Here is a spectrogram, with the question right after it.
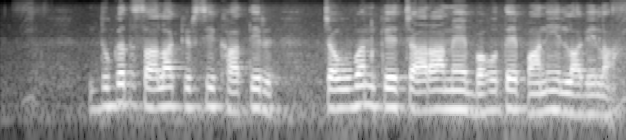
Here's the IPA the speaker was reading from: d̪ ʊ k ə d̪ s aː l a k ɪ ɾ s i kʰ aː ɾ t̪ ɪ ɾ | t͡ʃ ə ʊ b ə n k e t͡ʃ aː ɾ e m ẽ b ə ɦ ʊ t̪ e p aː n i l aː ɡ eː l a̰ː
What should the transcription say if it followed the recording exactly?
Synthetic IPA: d̪ ʊ ɡ ə d̪ s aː l a k ɪ ɾ s i kʰ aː t̪ ɪ ɾ | t͡ʃ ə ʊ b ə n k e t͡ʃ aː ɾ a m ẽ b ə ɦ ʊ t̪ e p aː n i l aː ɡ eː l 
